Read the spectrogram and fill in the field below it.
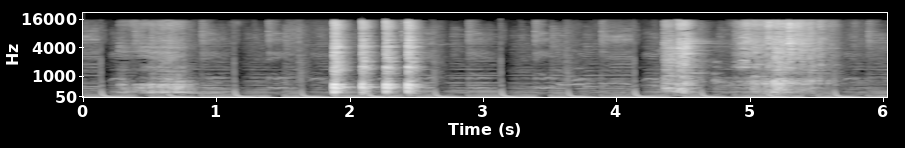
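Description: Collected cream for homemade ghee is beaten in a bowl, heard as a close run of sharp utensil knocks and clinks against the bowl. A fast burst of strokes sits mid-clip and softer scraping rubs follow.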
